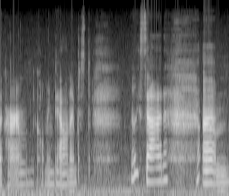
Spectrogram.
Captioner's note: sighs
